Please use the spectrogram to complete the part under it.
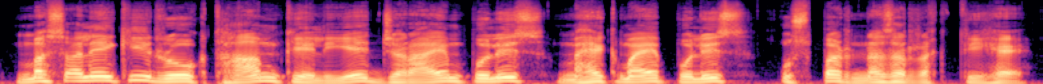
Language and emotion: Urdu, neutral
